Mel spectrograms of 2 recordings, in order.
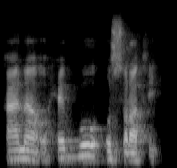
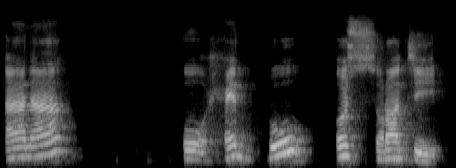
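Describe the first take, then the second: First: Said in the usual way. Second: أنا أحب أسرتي split up with long pauses; separate, measured words in أنا أحب أسرتي; word-by-word reading. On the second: Shown as a demonstration. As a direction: sound out أنا أحب أسرتي slowly for a beginner. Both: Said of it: "تهجأ".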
